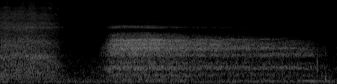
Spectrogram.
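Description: Deep, slow breathing during a chair yoga session, a faint airy inhale followed after a brief pause by a longer, stronger exhale, close and alone.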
